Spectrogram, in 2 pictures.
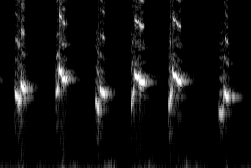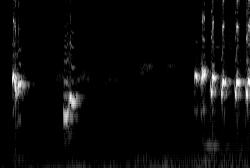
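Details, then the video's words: Sooty-headed bulbul song meant as a clear, sharp tutor and trapping lure: evenly spaced, separate whistled chirps, about two per second, then a quick rapid run of notes. "Kicau Trucuk Ngobra Spesial Masteran"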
